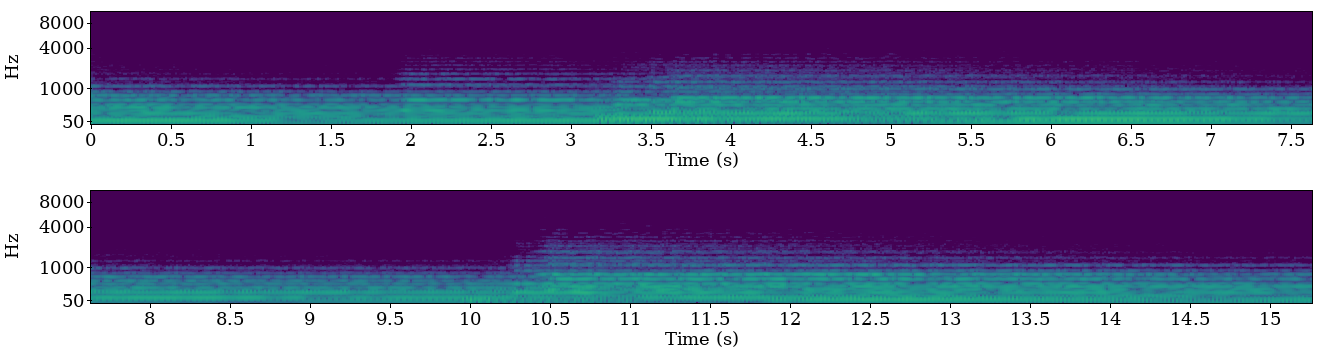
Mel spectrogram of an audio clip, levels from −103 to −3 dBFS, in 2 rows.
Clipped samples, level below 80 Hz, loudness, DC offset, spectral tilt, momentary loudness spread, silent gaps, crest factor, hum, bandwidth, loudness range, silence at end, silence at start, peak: under 0.1%; -52 dBFS; -46 LUFS; under 0.1%; -9.5 dB/octave; 8 LU; none; 14 dB; none; 2.7 kHz; 4 LU; 0 s; 0 s; -30 dBFS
